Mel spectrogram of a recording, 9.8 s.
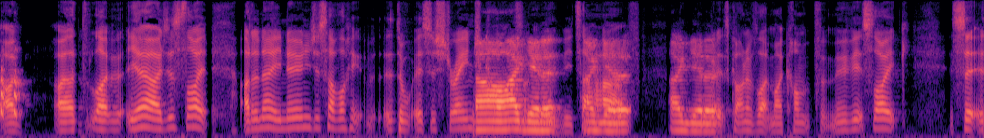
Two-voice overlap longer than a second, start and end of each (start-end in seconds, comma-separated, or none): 4.7-6.4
